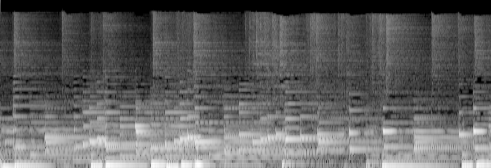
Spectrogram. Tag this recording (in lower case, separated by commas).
music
